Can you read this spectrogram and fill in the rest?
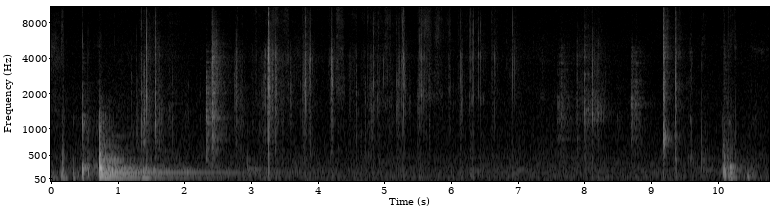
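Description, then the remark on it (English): Crackling and rustling as an A4 sheet of paper is crumpled and pushed into a tin, with irregular crinkles, a dull thunk near the start, and occasional metallic knocks. No one speaks. “Okay, it's in the tin. Can you tell me what size piece of paper is in that tin?”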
